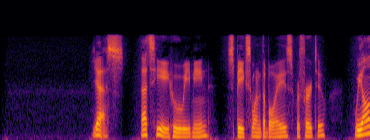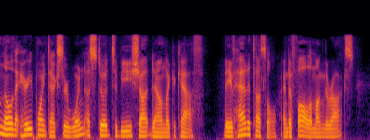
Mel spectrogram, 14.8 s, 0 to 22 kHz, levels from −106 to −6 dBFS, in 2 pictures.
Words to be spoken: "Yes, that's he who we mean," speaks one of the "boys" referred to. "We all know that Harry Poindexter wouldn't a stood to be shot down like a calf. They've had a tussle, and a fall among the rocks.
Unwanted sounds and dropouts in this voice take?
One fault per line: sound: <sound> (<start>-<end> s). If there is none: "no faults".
no faults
